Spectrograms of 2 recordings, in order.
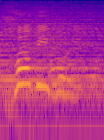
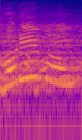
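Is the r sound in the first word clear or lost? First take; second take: lost; clear. First: The r sound in the first word is lost. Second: The r sound in the first word is clear. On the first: An old man with no teeth cannot say it. The speaker calls it wrong. "উচ্চারণ হয়ে যায় হবি বল" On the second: A singer chants the name properly. The speaker calls it right. "কীর্তনিয়া যখন বলবে"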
